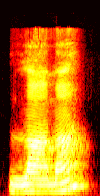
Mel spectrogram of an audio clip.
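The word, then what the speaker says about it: למה: it specifically okay five lama lama Mori so llama is why it's not a big animal with a long neck it's Lama llama it's why Lama ba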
